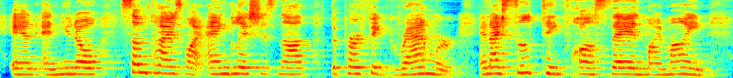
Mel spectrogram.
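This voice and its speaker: In a Quebec accent, a woman speaks fairly slowly at a fairly high pitch with hardly any pauses and monotone, flat intonation, with audible room echo. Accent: French Canadian accent in English. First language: French. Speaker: elected politician. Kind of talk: panel interview.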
